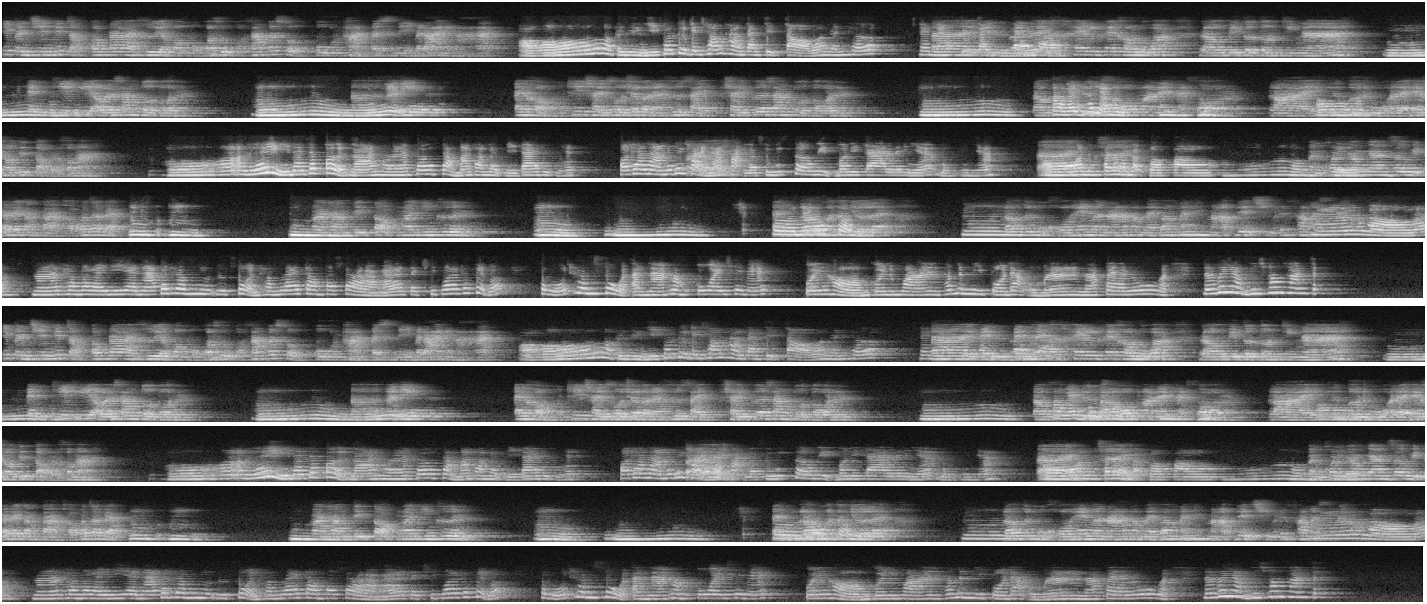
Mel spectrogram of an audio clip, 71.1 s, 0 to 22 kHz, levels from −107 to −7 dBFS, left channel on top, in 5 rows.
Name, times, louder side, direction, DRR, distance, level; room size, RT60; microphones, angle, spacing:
voice 1, 0.0-4.9 9.3-13.5 14.5-16.1 17.7-18.4 19.4-22.7 24.5-26.6 26.9-29.4 35.3-35.8 38.8-39.2 39.5-39.8 41.5-43.9 45.8-47.4 50.4-51.6 52.7-56.3, right 1 dB, 20° right, -2 dB, 1.5 m, -28 dB
voice 2, 5.2-8.8 9.2-10.7 13.8-15.2 16.8-18.7 23.4-24.4 24.7-26.5 27.4-28.0 30.1-34.2 34.6-38.4 38.9-42.4 44.0-44.8 45.6-46.2 48.0-49.8 50.4-51.4 52.3-53.0 54.4-54.9 55.8-61.9 62.3-64.6 65.0-68.6 68.9-70.1, left 6 dB, 60° left, 9 dB, 0.3 m, -24 dB
9.6 x 4.4 x 2.3 m, 0.68 s
head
